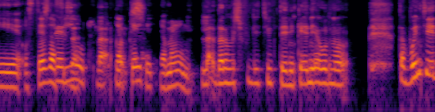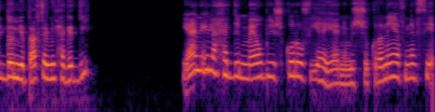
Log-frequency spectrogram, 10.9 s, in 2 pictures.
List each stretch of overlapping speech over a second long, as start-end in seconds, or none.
0.6-1.9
